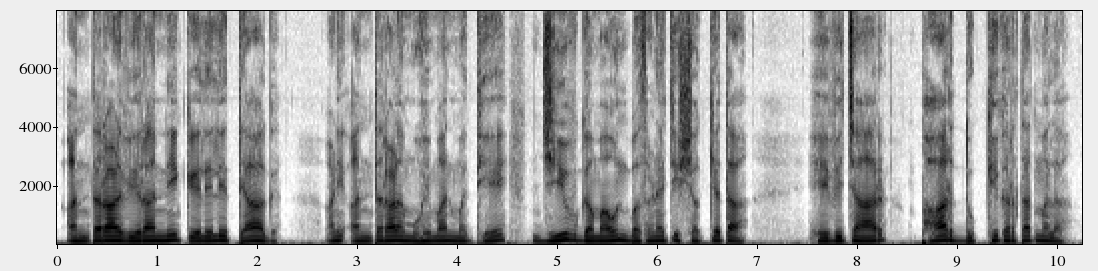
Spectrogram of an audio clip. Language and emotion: Marathi, sad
